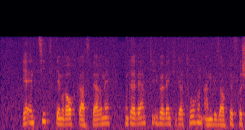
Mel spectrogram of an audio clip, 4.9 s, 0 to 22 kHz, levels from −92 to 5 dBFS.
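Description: Comfort noise in place of the background appears from 2.34 to 2.50 s in this speech clip, just before "erwärmt die über": for 160 ms the room's real background gives way to a steady, featureless hiss about 2 dB quieter, likely because discontinuous transmission paused sending and the receiver synthesised filler noise.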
